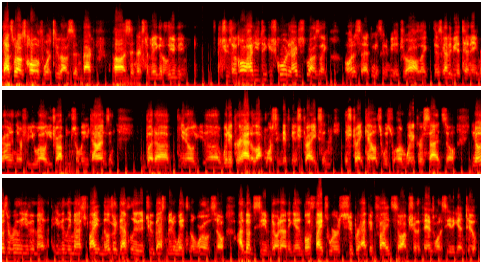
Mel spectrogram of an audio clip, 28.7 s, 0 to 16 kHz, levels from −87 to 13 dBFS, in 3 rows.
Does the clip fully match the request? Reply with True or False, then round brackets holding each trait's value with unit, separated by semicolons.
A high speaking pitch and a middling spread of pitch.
False (120 Hz; 4.7 semitones)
